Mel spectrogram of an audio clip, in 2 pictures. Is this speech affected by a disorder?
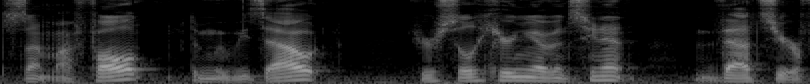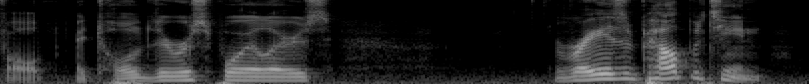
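No.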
